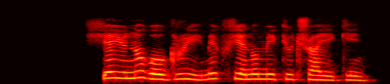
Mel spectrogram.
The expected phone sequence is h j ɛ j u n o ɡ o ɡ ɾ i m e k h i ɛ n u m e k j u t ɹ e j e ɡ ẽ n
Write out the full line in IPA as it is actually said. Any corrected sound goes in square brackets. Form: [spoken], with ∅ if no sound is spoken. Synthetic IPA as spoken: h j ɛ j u n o ɡ o ɡ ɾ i m e k [f] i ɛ n [o] m e k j u t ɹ [a] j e ɡ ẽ n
